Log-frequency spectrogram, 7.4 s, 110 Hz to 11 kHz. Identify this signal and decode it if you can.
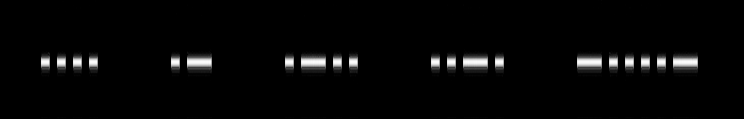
Morse code, heard as a keyed tone, about 15 wpm, spaced as for 8 wpm, 1000 Hz. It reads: HALF-
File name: qotdfiles / 8wpm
